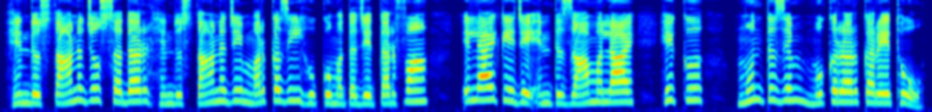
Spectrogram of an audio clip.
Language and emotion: Sindhi, neutral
